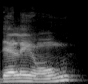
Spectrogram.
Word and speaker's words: DeLeon: So I kept the Spanish pronunciation after getting scolded by this Hispanic cardiologist.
